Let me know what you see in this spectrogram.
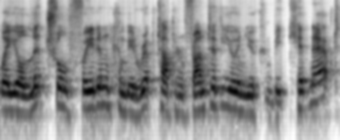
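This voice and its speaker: With a British accent, a man talks at a fairly high pitch. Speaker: history professor. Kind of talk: lecture-style Q&A answer.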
